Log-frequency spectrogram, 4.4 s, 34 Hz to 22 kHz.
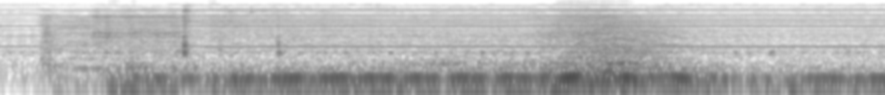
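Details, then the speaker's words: Truck with Weber carburetor and electric choke, cold weather, air cleaner off; engine catches and settles into a steady low rumble at about 900 rpm, too slow for a cold start; choke and fast-idle cam out of adjustment. "see how that is at about 900 RPMs but it's not right"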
